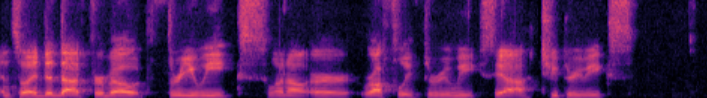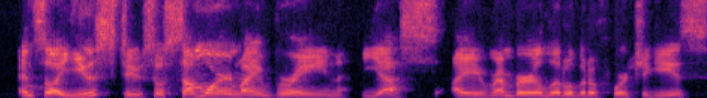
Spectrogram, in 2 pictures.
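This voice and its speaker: A man's normal speaking voice with a Canadian accent, medium in pitch with ordinary pitch variation, at a fairly quick pace, dry and close with no echo over a quiet background. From Canada. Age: 20s. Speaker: polyglot. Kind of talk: casual chat.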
